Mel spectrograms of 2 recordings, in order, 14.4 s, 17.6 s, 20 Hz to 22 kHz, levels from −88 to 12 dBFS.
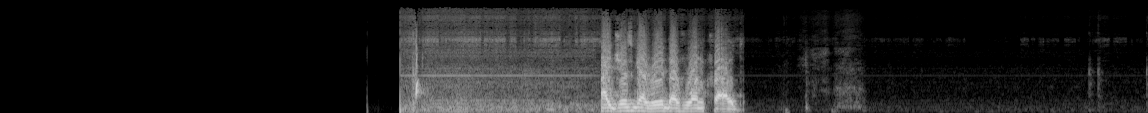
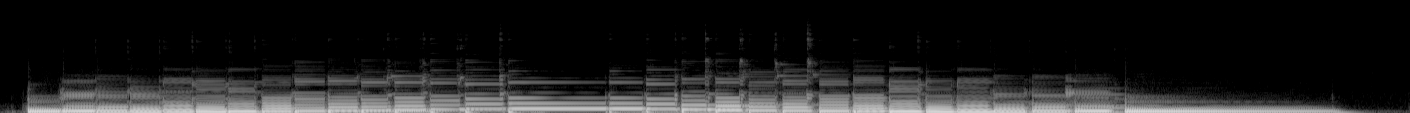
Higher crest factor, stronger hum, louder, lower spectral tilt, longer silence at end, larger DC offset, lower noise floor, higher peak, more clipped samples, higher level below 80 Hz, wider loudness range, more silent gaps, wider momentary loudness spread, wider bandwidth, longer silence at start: about the same, 16 dB vs 12 dB; neither; first, -9 LUFS vs -14 LUFS; second, -6 dB/octave vs -15.5 dB/octave; first, 5.1 s vs 0.75 s; neither; about the same, -64 dBFS vs -61 dBFS; about the same, 0 dBFS vs 0 dBFS; neither; second, -46 dBFS vs -18 dBFS; first, 15 LU vs 5 LU; neither; first, 23 LU vs 9 LU; first, 16.5 kHz vs 1.4 kHz; first, 5 s vs 0.35 s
